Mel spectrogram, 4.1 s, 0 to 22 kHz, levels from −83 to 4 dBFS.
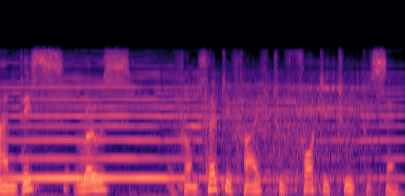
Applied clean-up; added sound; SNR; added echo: none; Bowed string instrument; 0 dB; none.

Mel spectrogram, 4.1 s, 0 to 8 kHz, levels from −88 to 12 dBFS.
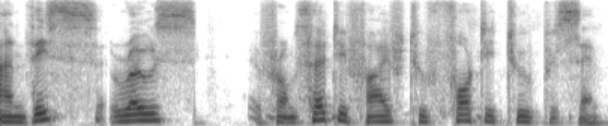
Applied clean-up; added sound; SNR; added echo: none; none; none; none.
